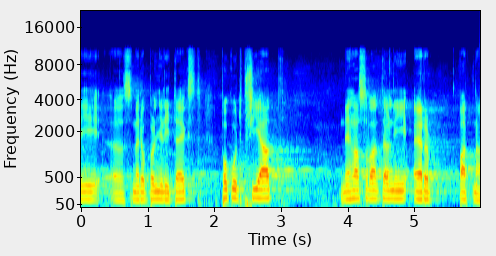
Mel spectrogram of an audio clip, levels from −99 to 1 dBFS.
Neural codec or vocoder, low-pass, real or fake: none; 10.8 kHz; real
